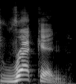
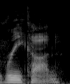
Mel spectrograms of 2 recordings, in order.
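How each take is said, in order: First: The word is said like 'reck-on'. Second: The word is said like 'ree-con'. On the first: "It's reckon. I've been saying it right this whole time" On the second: "I don't say recon"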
